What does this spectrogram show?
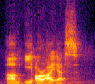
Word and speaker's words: Eris: Is it pronounced Aries too? E-R-I-S. Okay, well I said Eris, and that's the one that I was just wondering. Aries is A-R-I-E-S. Yeah, that's another. Yeah, it's different.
